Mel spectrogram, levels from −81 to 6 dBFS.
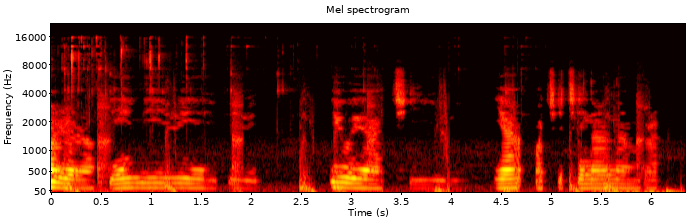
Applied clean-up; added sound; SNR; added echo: none; Keys jangling + Scratching (performance technique); 11 dB; none.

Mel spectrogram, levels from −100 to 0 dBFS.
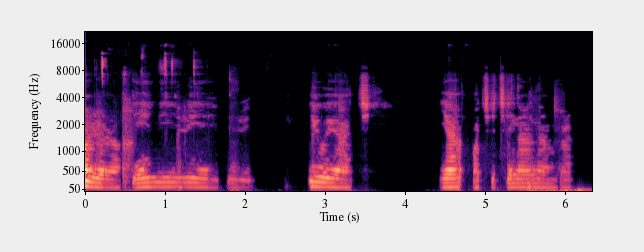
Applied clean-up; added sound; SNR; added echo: neural mask model Resemble Enhance denoiser.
